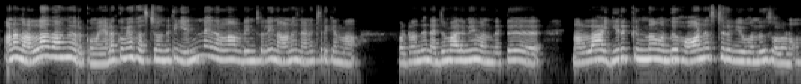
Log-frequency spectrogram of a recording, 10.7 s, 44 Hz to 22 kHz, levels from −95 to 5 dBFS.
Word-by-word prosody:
ஆனா 305 +4 +8
நல்லாதாங்க 325 +6 +5
இருக்கும். 220 -3 -6
எனக்குமே 305 +6 -1
ஃபர்ஸ்ட் 260 -1 -3
வந்துட்டு 270 +3 -1
என்ன 295 +7 -2
இதெல்லாம் 275 -3 +1
அப்டின் 255 0 -3
சொல்லி 270 +2 -4
நானும் 260 +3 -1
நெனைச்சுருக்கேன் 255 -1 -7
தான். - - -8 0.6
பட் 220 +1 -7
வந்து 255 +3 -2
நிஜமாலுமே 265 +3 +1
வந்துட்டு 230 +2 -6 0.8
நல்லா 240 +5 +2 0.3
இருக்குன்னு 290 -1 +2
தான் 290 -1 +2
வந்து 270 +2 +2
ஹானஸ்ட் 300 +6 +1
ரிவ்யூ 250 -3 -2
வந்து 240 +1 -2
சொல்லணும் 215 +1 -6
265 Hz, 140 wpm, -22 LUFS, 240-285 Hz, 0.8 s, ஆனா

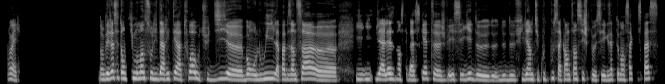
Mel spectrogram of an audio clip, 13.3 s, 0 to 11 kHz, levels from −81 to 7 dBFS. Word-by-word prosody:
Ouais. 185 -6 -3 1.6
Donc 200 0 -3
déjà 220 +4 +5
c'est 260 -1 -2
ton 235 -2 +4
petit 240 +3 -3
moment 235 +1 +4
de 245 - +1
solidarité 220 0 +2
à 200 -1 +2
toi 245 +5 +1
où 230 -2 0
tu 210 +2 -8
te 180 - -6
dis, 220 +6 -2
heu: 185 -3 +3
«Bon 195 0 0
Louis 215 +5 +1
il 215 - +2
a - - 0
pas 200 - 0
besoin 190 0 0
de 195 - -2
ça 220 -1 +3 0.4
heu, 160 - -3 0.4
il 200 -1 -2
il 205 0 -3
il 210 - -5
est - - +5
à 190 - +5
l'aise 210 0 +4
dans 200 -1 -4
ses 180 - -12
baskets, 215 +5 -1
heu, 180 -3 0
je 170 - -6
vais 180 -1 -2
essayer 195 +3 -2
de 180 -4 +1
de 165 -2 -3
de 175 +2 -5
de 180 0 -3
filer 195 +3 -2
un 200 0 +2
petit 205 +3 -5
coup 215 - -7
de 175 - -14
pouce 235 +2 -5
à 185 - +3
Quentin, 195 +3 -2
si 220 +3 -2
je - - 0
peux». 180 -3 -4
C'est 175 +2 -4
exactement 190 +2 -3
ça 220 +4 -3
qui 215 -1 -18
se - - -9
passe? 230 +1 -1
200 Hz, 265 wpm, -24 LUFS, 185-220 Hz, 1.6 s, déjà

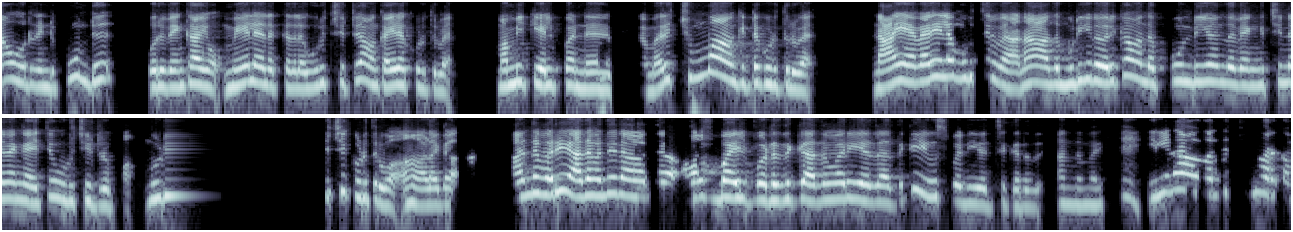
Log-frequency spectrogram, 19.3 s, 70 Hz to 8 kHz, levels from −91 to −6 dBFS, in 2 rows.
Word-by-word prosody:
ஒரு 255 - -4
2 215 -2 -4
பூண்டு, 295 -4 -2 0.4
1 225 - +3
வெங்காயம் 230 -1 +2
மேல 265 +2 +4
இருக்கிறதை 220 -2 -2
உரிச்சுட்டு 255 +3 -6
அவன் 245 -3 -2
கையில 240 +1 +5
குடுத்துருவேன். 200 -4 -7 0.3
மம்மிக்கு 250 +1 +2
ஹெல்ப் 230 +1 -3
பண்ணுன்ற 205 -4 -3
மாரி 230 +8 +1
சும்மா 355 +5 0
அவன்கிட்ட 260 -5 +1
குடுத்துருவேன். 220 -5 -1 0.5
நான் 240 +6 +7
என் 270 - +4
வேலையை 300 +4 +6
எல்லாம் 340 -1 +3
முடிச்சிருவேன். 320 -10 -1
ஆனா 250 - +2
அது 245 - 0
முடியற 285 +4 0
வரைக்கும் 345 +6 +2
அந்தப் 250 -4 -3
பூண்டியும், 280 0 0
அந்த 260 -1 +1
வென் 230 -1 -1
சின்ன 265 0 -1
வெங்காயத்தையும் 255 +2 -1
உரிச்சிட்டு 230 -3 -5
இருப்பான். 195 - -15 1.2
முடிச்சு 330 +4 -8
குடுத்துருவான் 220 -5 -2
அழகா. 205 +1 -1 0.5
அந்த 315 +4 +1
மாரி 310 +4 +5
அதை 305 - +5
வந்து 325 +2 0
நான் 290 -2 +3
அந்த 270 -1 -7 0.2
ஹாஃப் 270 -1 -1
பாயில் 270 -3 +4
போட்றதுக்கு 250 +1 +2
அது 245 +1 -4
மாரி 260 +1 0
எல்லாத்துக்கும் 230 - -3
யூஸ் 280 0 -7
பண்ணி 220 -2 -4
வச்சுக்கிறது. 195 -1 -12 0.2
அந்த 210 -1 -10
மாரி. 205 0 -10 0.4
இல்லைனா 345 +7 0
அவன் 335 -3 -2
வந்து 315 +3 -13
சும்மா 340 -1 -5
இருக்க 275 -2 -9
255 Hz, 185 wpm, -20 LUFS, 225-285 Hz, 1.2 s, நான்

